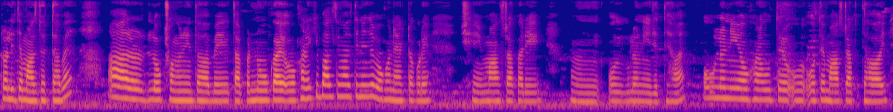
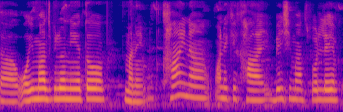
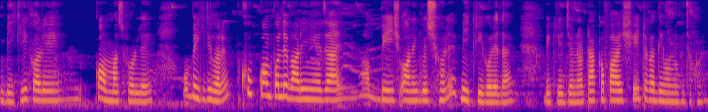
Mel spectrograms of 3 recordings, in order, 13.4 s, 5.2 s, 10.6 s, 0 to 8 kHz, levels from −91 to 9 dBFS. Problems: constant background noise, background conversations at intervals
